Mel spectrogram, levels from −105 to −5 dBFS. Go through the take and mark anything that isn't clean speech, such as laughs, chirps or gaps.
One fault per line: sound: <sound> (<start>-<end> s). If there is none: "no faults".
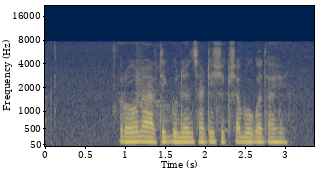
no faults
